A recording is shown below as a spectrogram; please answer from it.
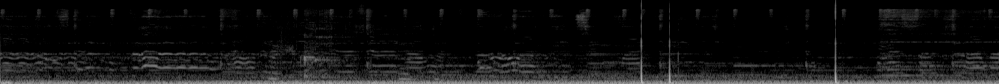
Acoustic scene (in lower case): car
